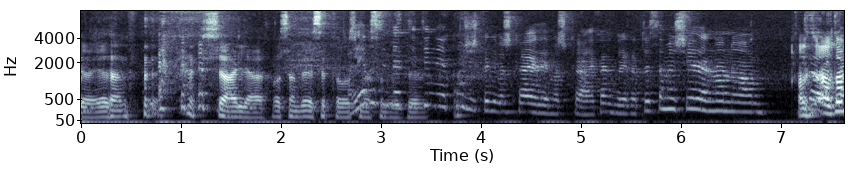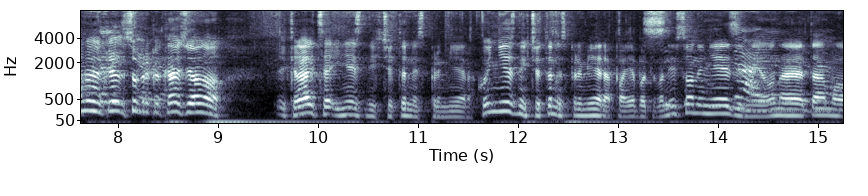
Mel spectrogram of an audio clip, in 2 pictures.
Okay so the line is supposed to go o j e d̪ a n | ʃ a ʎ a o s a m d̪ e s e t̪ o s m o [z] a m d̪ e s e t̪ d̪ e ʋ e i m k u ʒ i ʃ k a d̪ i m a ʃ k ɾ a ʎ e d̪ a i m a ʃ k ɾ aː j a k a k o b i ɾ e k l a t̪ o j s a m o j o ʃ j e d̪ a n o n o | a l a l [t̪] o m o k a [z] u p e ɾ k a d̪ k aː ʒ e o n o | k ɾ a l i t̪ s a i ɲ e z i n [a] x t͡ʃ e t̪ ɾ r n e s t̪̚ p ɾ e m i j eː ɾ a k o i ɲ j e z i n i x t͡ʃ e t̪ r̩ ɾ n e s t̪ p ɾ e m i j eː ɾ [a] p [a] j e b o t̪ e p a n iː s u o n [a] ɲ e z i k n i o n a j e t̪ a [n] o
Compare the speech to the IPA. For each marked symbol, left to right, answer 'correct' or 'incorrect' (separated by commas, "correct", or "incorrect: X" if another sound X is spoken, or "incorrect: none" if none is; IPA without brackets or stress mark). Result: incorrect: s, correct, incorrect: s, incorrect: i, correct, correct, incorrect: i, incorrect: m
